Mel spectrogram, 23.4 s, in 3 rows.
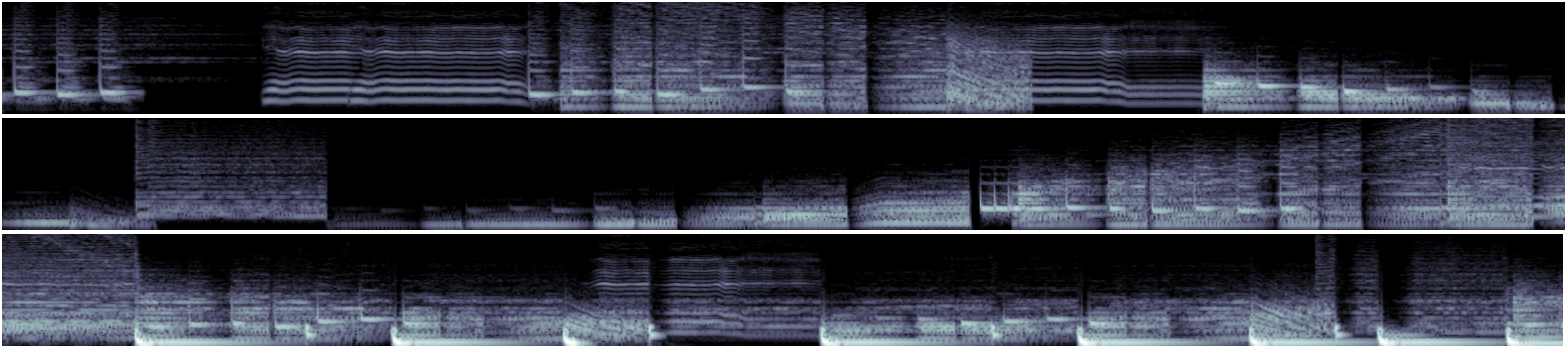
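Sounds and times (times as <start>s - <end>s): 
ambient music: 2.7s - 4.9s, 6.0s - 9.5s, 10.4s - 18.9s, 19.7s - 23.4s.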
